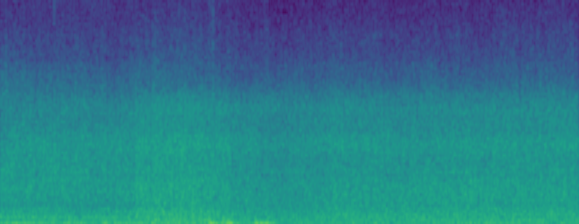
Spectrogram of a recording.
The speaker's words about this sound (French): Vent, la pluie fait toujours rage.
